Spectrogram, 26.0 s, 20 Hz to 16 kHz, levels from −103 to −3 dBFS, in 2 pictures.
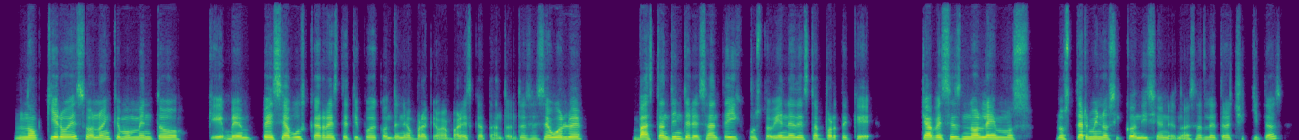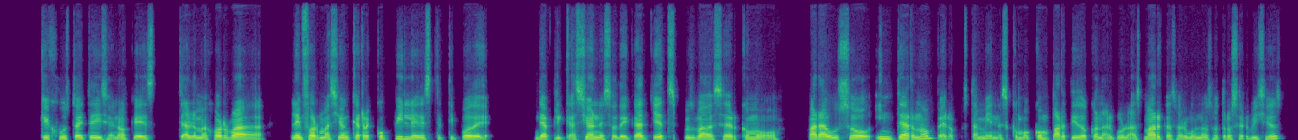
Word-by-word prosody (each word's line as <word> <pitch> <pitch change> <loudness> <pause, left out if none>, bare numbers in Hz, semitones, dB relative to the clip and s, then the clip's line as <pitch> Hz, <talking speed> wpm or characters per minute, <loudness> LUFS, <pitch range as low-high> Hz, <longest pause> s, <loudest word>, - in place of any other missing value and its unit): no 200 0 +3
quiero 215 +2 +3
eso, 225 -3 +2
¿no? 190 - +2
En 215 - +1
qué 215 - -1
momento 200 -2 0 0.2
que - - 0
me 170 - +3
empecé 185 +3 +2
a - - +6
buscar 195 -1 +1
este 200 0 0
tipo 190 +1 -6
de 200 - -1
contenido 165 +4 -2
para 165 -4 -1
que - - -7
me - - -3
aparezca 175 +1 -3
tanto. - - -9
Entonces 185 0 -7
se 195 - +3
vuelve 205 +2 +4 0.5
bastante 190 +4 +4
interesante, 190 -2 +1
y 205 - -3
justo 195 -2 -5
viene 185 +3 +2
de 185 - +2
esta 190 +1 -3
parte 180 +1 -2
que- 470 - -4 0.5
que - - +4
a - - +9
veces 200 +3 +2
no 205 -1 +5
leemos 195 -1 +2 0.2
los 195 +1 -1
términos 205 -2 +3
y - - -15
condiciones, 160 - -1
¿no? - - -4
Esas 195 -1 -6
letras 190 0 -2
chiquitas 205 +10 -5 0.6
que 185 - 0
justo 195 0 -1
ahí 185 - +4
te 180 - 0
dicen, 180 +1 -1
¿no? 210 - -1
Que 165 - +2
es 165 0 -8 0.2
que - - +1
a - - +3
lo - - 0
mejor 180 +1 +1
va 180 -2 +4 0.3
la 195 - +5
información 185 0 +2
que 195 - 0
recopile 180 +1 -1
este 175 -1 -7
tipo 180 +1 0
de 170 - +1 0.4
de 180 -1 +3
aplicaciones 180 +3 -1
o - - -2
de 160 0 +1
gadgets, 200 +7 +1
pues, 180 -1 -5
va 165 - +4
a - - -1
ser 175 0 -1
como 185 -5 -3 0.2
para 170 -1 +4
uso 175 0 +2
interno, 210 +4 +1
pero, - - -5
pues, - - -26
también - - -4
es - - -6
como - - -5
compartido 175 -1 0
con 165 - -2
algunas 170 0 -5
marcas 210 -5 +1
o - - -3
algunos 165 +2 -3
otros 175 0 -5
servicios, 215 +8 -4
185 Hz, 210 wpm, -22 LUFS, 175-200 Hz, 0.6 s, a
